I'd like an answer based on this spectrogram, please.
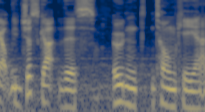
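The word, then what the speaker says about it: Oedon: we just got this uden toome key and I know the pronunciation uden sounds like terrible but you're going to see why I'm saying it like that in a minute beyond the tomb uden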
